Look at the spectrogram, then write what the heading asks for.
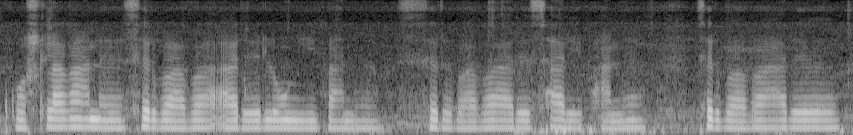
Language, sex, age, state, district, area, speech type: Bodo, female, 18-30, Assam, Baksa, rural, spontaneous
